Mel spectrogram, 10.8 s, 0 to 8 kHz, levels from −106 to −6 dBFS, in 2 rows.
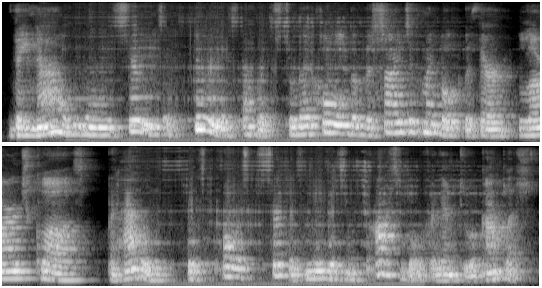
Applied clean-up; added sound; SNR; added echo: neural separator model SepFormer DNS4.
